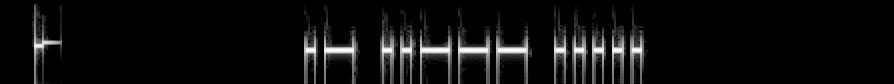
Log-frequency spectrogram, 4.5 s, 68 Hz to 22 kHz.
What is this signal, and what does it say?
Morse code, heard as a keyed tone, about 25 wpm, 700 Hz. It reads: A25
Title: Common Cut Numbers - 3-Digit 25wpm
